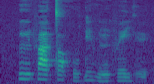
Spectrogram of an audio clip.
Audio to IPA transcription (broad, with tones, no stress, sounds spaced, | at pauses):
ĩ˦ f a˦ t ɔ˦ h u˨ ɗ i˦ v ũ˨ f e˦ j ɪ˨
